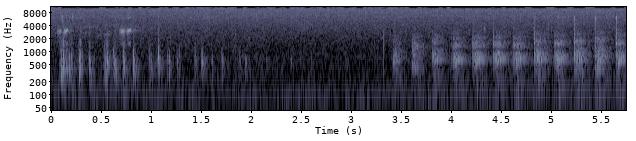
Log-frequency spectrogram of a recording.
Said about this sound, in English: The knocking on the door finally wakened Jim.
